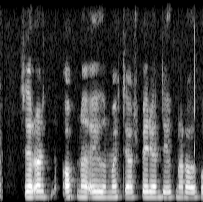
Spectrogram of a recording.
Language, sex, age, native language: Icelandic, male, 13, Icelandic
